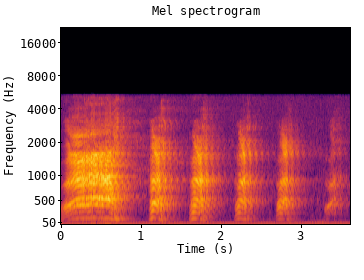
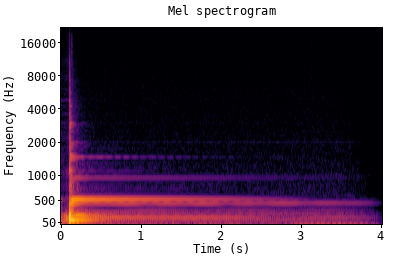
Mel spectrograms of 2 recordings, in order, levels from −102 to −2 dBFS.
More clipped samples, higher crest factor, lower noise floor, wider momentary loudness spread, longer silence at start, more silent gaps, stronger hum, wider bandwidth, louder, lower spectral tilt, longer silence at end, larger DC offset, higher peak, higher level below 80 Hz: neither; second, 20 dB vs 28 dB; second, -38 dBFS vs -58 dBFS; second, 17 LU vs 29 LU; about the same, 0 s vs 0 s; neither; neither; second, 5.4 kHz vs 6.2 kHz; first, -18 LUFS vs -29 LUFS; second, -5 dB/octave vs -9.5 dB/octave; second, 0.1 s vs 2.2 s; first, 0.4% vs under 0.1%; about the same, 0 dBFS vs -2 dBFS; second, -56 dBFS vs -44 dBFS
